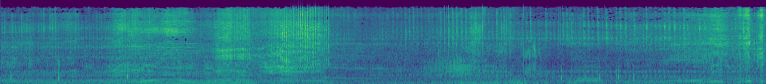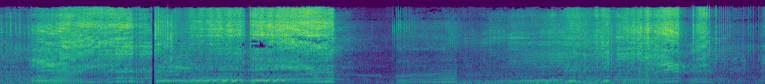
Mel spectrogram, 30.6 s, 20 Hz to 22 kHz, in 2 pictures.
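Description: Small youth motocross bikes, among them a KTM 65 two-stroke, revving hard and shifting up and down through the gears as they ride the track. The engines are loudest as one bike passes close around the middle, and the sound drops sharply for a moment about two-thirds of the way through.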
